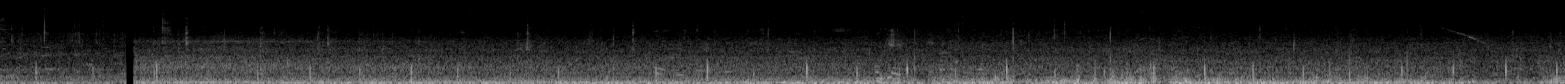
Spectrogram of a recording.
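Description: City traffic rumbles low in the background outdoors.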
